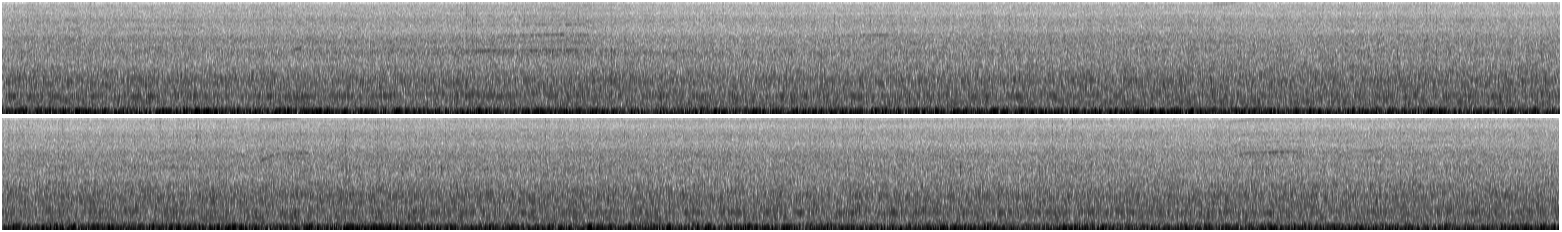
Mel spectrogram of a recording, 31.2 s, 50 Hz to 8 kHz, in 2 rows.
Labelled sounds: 5.2	5.9	killer whale, southern resident, 2.1 to 4.5 kHz
18.1	18.6	killer whale, southern resident, 7.5 to 7.8 kHz
28.0	28.5	killer whale, southern resident, 2.5 to 4.1 kHz

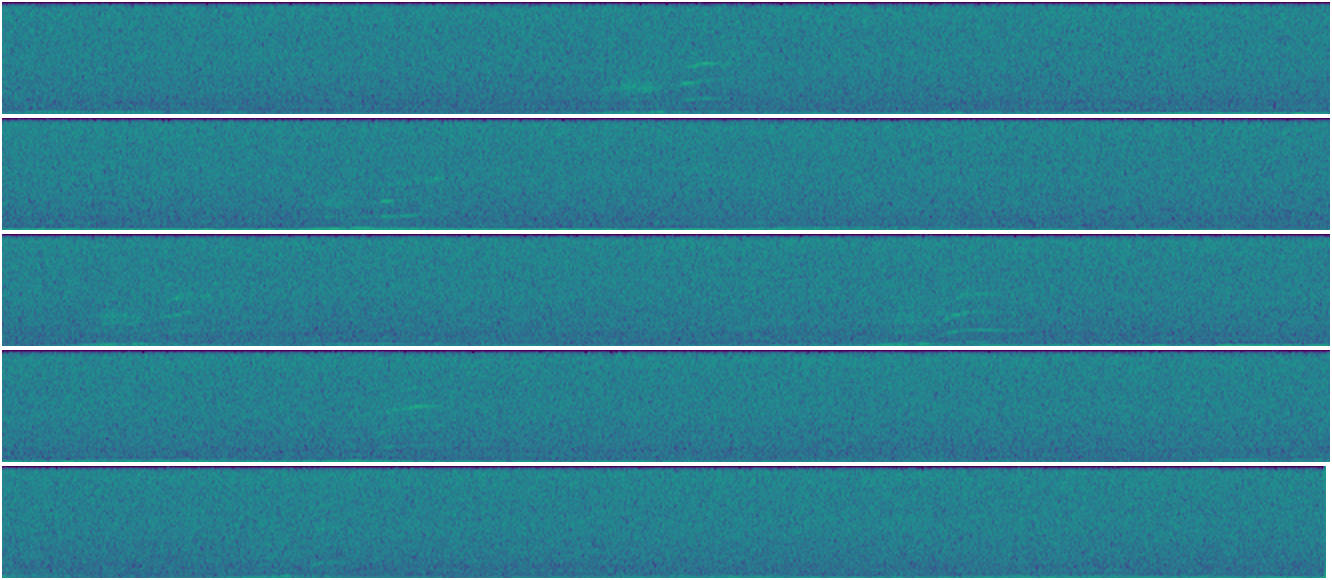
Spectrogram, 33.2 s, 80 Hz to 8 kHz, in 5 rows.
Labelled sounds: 8.4	8.8	humpback whale, 0.96 to 2.4 kHz
13.7	14.0	humpback whale, 2.1 to 2.4 kHz
18.0	18.4	humpback whale, 0.96 to 2.6 kHz
21.8	22.1	humpback whale, 3.6 to 4.1 kHz

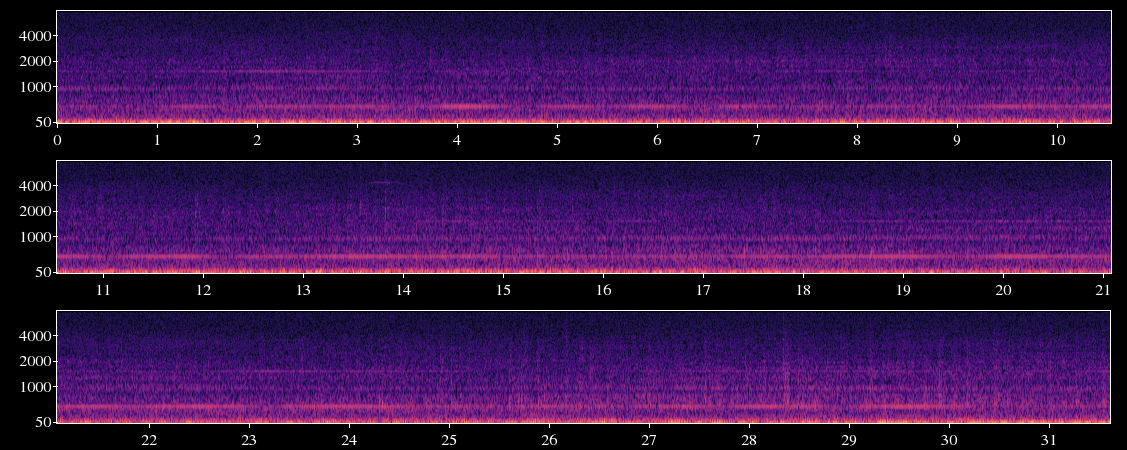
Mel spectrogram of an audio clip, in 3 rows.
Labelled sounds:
13.7	14.0	killer whale, Bigg's (transient), 4.3 to 4.5 kHz

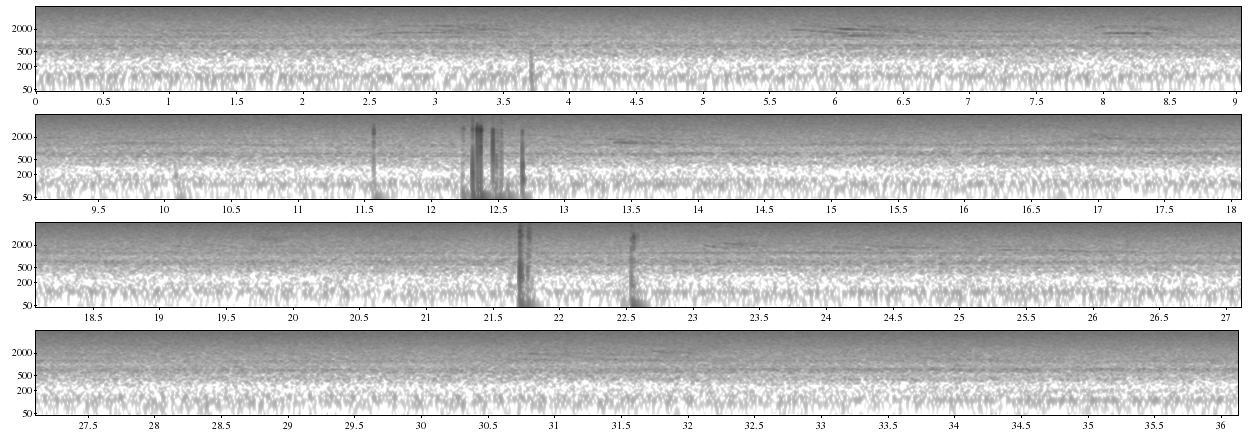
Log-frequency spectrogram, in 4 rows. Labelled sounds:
2.6	3.0	killer whale, Bigg's (transient), 1.5 to 1.7 kHz
5.6	6.3	killer whale, Bigg's (transient), 1.3 to 2.2 kHz
8.0	8.6	killer whale, Bigg's (transient), 1.4 to 2.1 kHz
13.4	13.7	killer whale, Bigg's (transient), 1.3 to 1.5 kHz
24.5	24.8	killer whale, Bigg's (transient), 1.7 to 1.9 kHz
25.7	26.0	killer whale, Bigg's (transient), 1.3 to 1.6 kHz

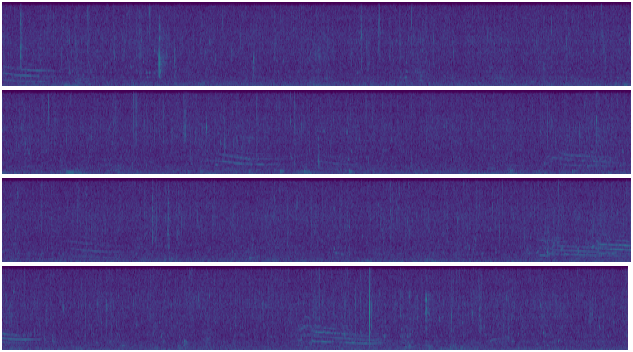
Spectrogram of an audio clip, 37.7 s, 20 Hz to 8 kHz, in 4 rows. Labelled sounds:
0.0	0.8	killer whale, Bigg's (transient), 0.97 to 1.9 kHz
12.5	13.5	killer whale, Bigg's (transient), 0.91 to 2.0 kHz
14.1	14.5	killer whale, Bigg's (transient), 1.0 to 1.3 kHz
17.8	18.8	killer whale, Bigg's (transient), 1.0 to 2.1 kHz
19.8	20.6	killer whale, Bigg's (transient), 0.97 to 2.1 kHz
27.1	28.8	killer whale, Bigg's (transient), 0.78 to 1.8 kHz
32.9	34.0	killer whale, Bigg's (transient), 0.78 to 1.9 kHz
35.6	36.0	killer whale, Bigg's (transient), 0.88 to 1.4 kHz

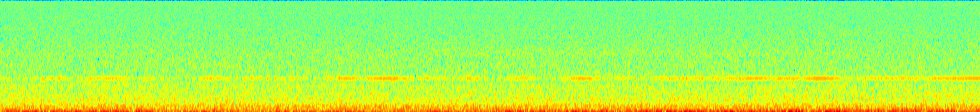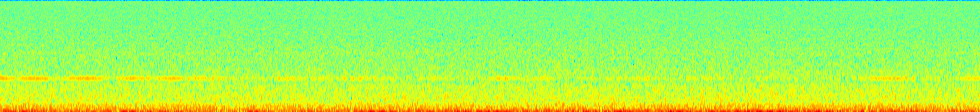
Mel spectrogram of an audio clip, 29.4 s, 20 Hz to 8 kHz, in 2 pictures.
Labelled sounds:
8.6	8.8	vessel noise, 0.83 to 0.96 kHz

